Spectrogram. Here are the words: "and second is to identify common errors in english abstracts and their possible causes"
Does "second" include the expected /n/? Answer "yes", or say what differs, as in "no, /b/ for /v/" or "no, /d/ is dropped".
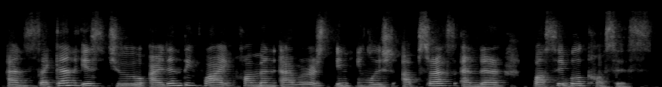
yes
